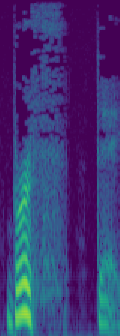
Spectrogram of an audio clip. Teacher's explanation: there was a puff of air at the end of the first syllable, enough to have blown out a birthday candle.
